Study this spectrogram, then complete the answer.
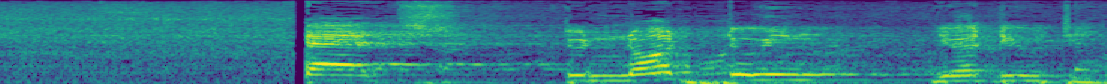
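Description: A young man speaks into a microphone over loudspeakers in an echoing hall.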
